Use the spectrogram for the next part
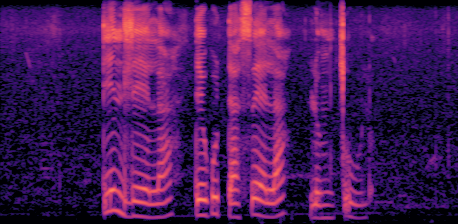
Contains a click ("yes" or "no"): yes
